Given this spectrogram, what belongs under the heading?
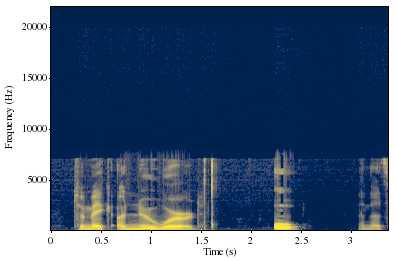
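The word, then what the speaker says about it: au: new word which is oh and that's pronounced just like the top one oh that X on the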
